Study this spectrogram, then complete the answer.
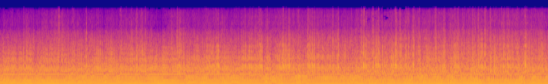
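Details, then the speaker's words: Homemade pulsejet on its third run attempt, with a new ignition circuit (new coil, HT lead, fixed condenser) and a tuned fuel rail: a loud steady buzzing roar with a firm low tone, no stutter; firing continuously. "It works. It runs. Yeah, that's exactly it."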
